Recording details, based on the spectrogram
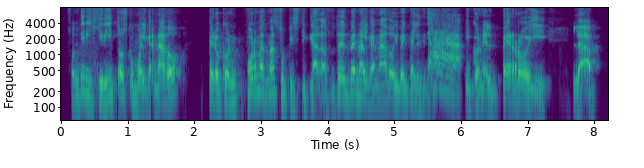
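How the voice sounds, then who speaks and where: A man with a Mexican Spanish accent, a crypto trading commentator, ranting in a casual, blunt and profane monologue, full of sarcasm. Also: medium pitch. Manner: blunt, profane and sarcastic, mocking others in put-on voices.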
